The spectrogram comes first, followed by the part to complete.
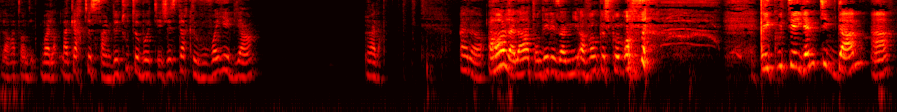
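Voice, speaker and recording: A woman with a high, loud and carrying voice talks through a tarot card reading in a relaxed, chatty way. She laughs often and stumbles over fillers as she goes. No microphone is used, and a faint hiss sits under her voice. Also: a little slow, long pauses. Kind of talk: casual card-reading guidance. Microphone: no microphone, picked up by the device directly.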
